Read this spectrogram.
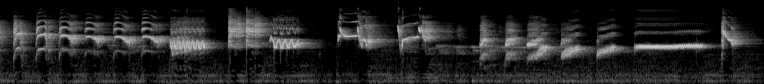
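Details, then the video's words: Javan pied starling kept as a pet, in full song: rapid squeaky chattering, harsh rasping phrases and sharp chips, then a slurred note and a sustained level whistle near the end. "Jalak Suren GACOR"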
